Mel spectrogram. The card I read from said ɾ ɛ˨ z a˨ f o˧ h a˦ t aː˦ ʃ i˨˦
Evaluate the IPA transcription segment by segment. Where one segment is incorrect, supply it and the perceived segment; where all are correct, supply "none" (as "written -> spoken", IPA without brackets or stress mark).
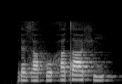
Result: none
